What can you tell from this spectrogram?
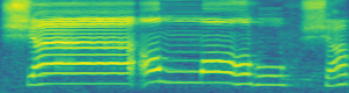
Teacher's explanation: شاء کو لمبا کرنا ہے، مد متصل ہے،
